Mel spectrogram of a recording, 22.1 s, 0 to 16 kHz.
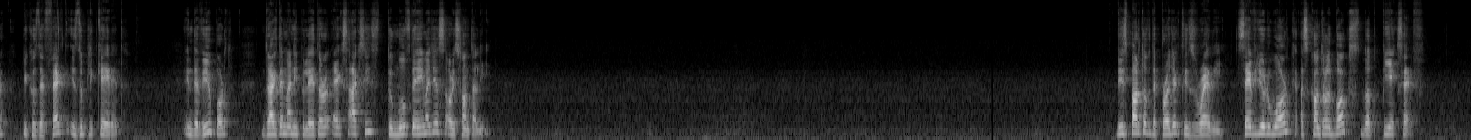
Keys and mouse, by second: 0.3-3.1 alt+drag, 3.6-4.2 drag, 4.4-10.4 drag, 11.0-11.4 alt+drag, 11.6-13.4 alt+drag, 14.1-16.8 alt+drag, 17.9 click, 19.3 click, 20.4-22.0 typing.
